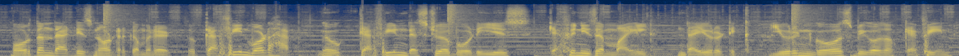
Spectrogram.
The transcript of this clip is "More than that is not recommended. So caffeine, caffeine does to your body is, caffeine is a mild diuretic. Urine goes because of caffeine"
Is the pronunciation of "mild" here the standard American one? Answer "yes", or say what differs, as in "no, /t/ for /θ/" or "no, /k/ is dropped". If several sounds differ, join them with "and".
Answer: yes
